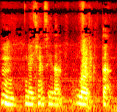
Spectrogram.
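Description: This beauty vlogger, a young woman from Houston, Texas, rambles and jokes at her own expense, swearing casually while putting on makeup in a small decorated bedroom, facing a camera at desk distance. Her voice is fairly low, level, and a little mellow at normal speed, with slight background noise in this chatty get-ready-with-me.

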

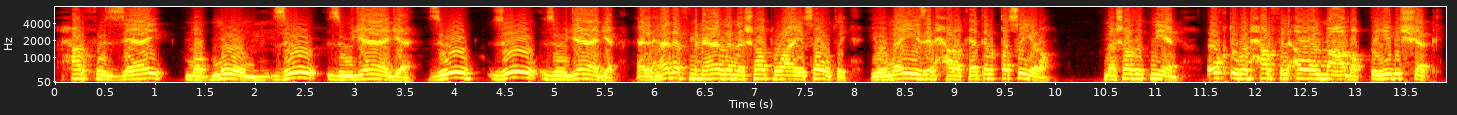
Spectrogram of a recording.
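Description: Egyptian guy teaching kids letters, kinda high voice, stretches out every syllable. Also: fairly bright tone, poor audio. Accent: Egyptian Arabic. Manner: slow, drawn-out sounding of syllables. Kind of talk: classroom phonics lesson.

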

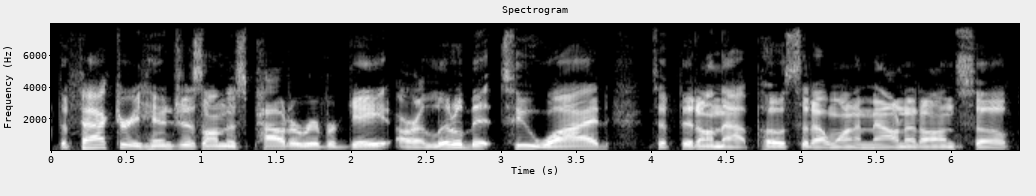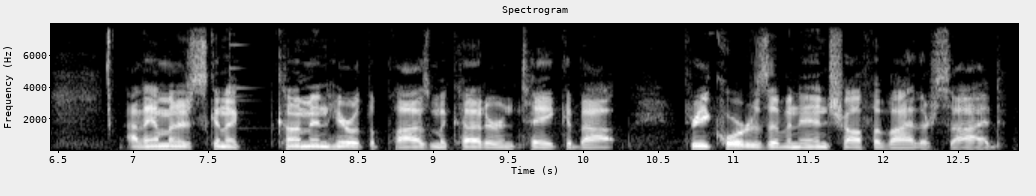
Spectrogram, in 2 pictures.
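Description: Man, rancher vlogging outdoors, bright tone, easygoing practical talk, camera at arm's length. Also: medium pitch, a little fast, clean tone, dry recording. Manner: easygoing, practical, explains as he works. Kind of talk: casual vlog narration to camera. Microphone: handheld action camera at arm's length.

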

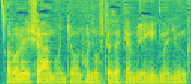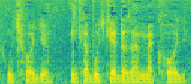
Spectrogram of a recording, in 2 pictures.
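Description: Deep skeptical male TV interviewer. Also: monotone, mellow, husky. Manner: pointed, skeptical questioning. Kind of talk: probing TV interview.

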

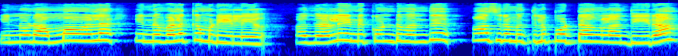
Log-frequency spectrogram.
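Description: A woman voicing an innocent, childlike young woman who pleads in a high, anxious voice, in a romance audiobook. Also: fairly even intonation, normal speed. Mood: sad.

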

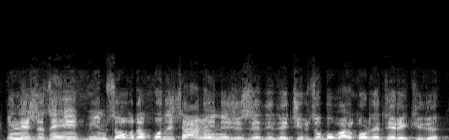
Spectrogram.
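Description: An actor in a TV drama playing a nervous young man who is desperately searching for his brother, with quick, pleading speech. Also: very high voice, steady tone, fairly bright tone. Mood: joking. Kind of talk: Persian TV series acting.

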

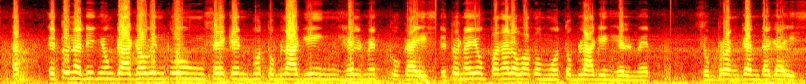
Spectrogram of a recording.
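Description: A man talking from inside a helmet, giving a chatty, jokey motovlog review of it. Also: high-pitched. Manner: chatty, jokey, keeps saying guys. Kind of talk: casual vlog review. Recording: dull muffled sound with faint noise.

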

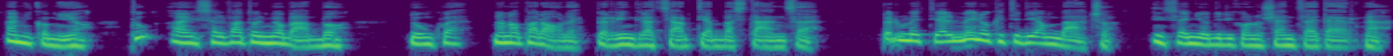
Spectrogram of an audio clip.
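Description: A man's voice: mid-range voice, animated, moderate pace, gravelly, darkish tone. A man reading the part of a young wooden puppet boy in an audiobook, with an earnest, pleading tone.

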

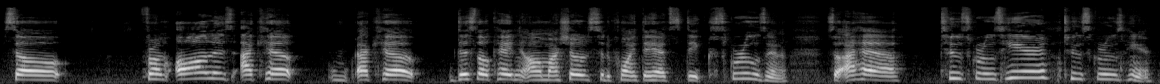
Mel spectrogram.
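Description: A woman's voice: a little high, slow, darkish tone. A woman in her thirties chatting casually to her viewers in a vlog, laughing often, recorded on a phone held close in a small room. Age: 30s. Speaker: vlogger. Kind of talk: casual chat to camera. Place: small indoor room with wood panelling. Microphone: phone camera held close.

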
